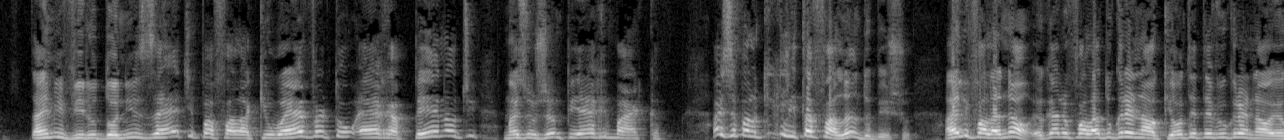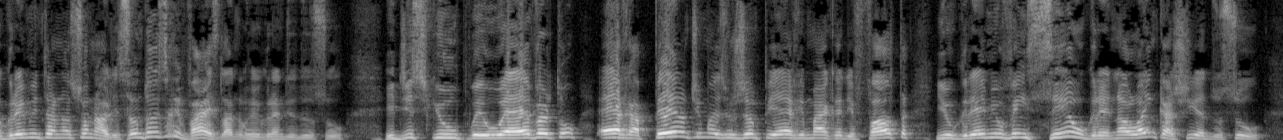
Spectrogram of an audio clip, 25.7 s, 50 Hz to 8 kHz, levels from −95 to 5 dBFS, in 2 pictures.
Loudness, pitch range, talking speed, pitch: -17 LUFS, 180-230 Hz, 180 wpm, 205 Hz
